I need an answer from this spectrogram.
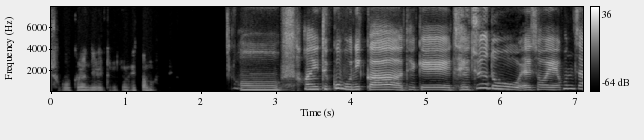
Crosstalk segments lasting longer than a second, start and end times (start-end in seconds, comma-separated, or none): none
